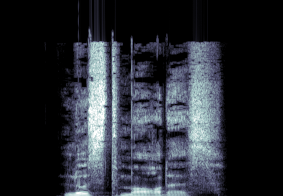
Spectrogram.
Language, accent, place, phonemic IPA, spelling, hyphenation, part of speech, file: German, Germany, Berlin, /ˈlʊstˌmɔrdəs/, Lustmordes, Lust‧mor‧des, noun, De-Lustmordes.ogg
- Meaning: genitive singular of Lustmord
